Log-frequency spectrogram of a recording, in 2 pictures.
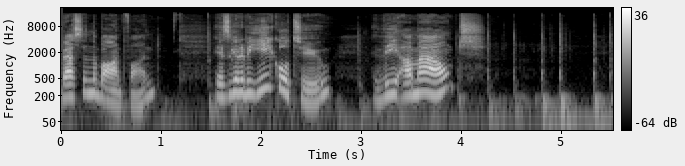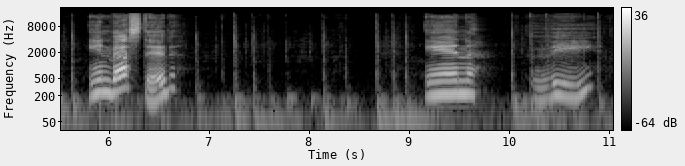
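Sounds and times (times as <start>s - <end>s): stylus tapping on pen tablet: 0.9s - 11.0s.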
